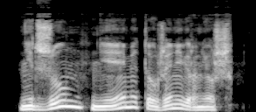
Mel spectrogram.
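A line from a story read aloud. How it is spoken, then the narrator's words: Sigh. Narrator (Russian): вздохнул Лоренс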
